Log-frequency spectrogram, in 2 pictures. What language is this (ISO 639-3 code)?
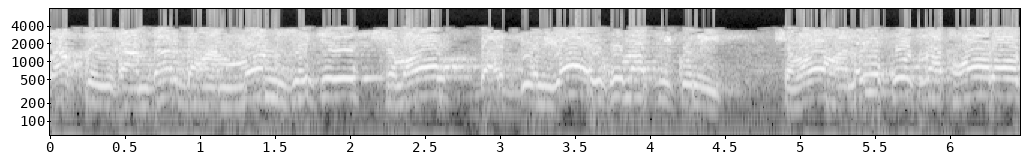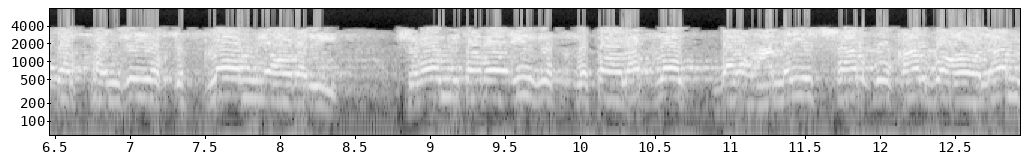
fas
